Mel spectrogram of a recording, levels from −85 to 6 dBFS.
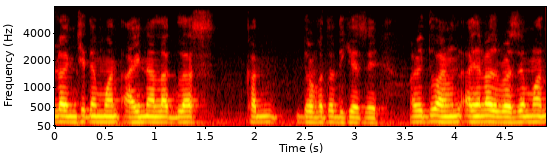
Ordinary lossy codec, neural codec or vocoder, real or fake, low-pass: Opus, 24 kbps; none; real; 7.2 kHz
